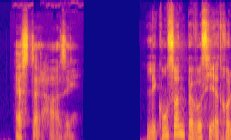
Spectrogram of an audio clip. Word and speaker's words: Esterházy: aussi, vous pouvez croiser des Y tout seuls dans des noms de famille, auquel cas ils se prononcent simplement [i] : Esterházy.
